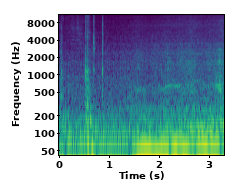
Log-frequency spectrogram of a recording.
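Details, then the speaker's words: 2016 Mitsubishi Fuso FE130 box truck diesel idling with no check engine lights: low, even rumble holding steady after a few sharp clunks early on, no stumble or misfire, normal idle. "sounds good no misfire"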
